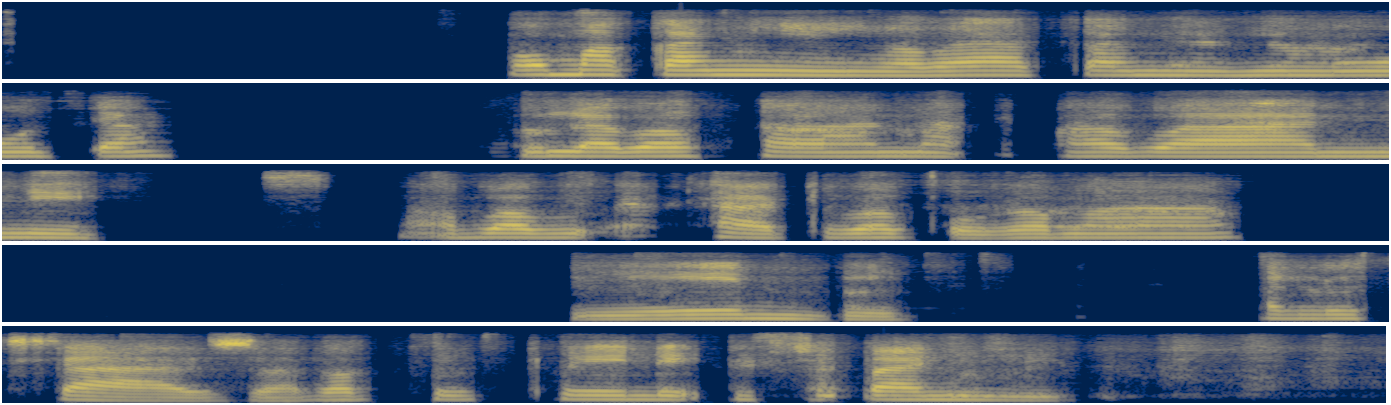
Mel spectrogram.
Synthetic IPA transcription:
ɔmakʼaɲiɣaβajakʼaniɣimɔːtʼa | ɣulaβafanaːβanɛ | aβaβutʰatʰuβaɡ͡ǃʱɔɣama | jɛmbʱi | aluɬazaβapʰɛtʰɛlɛʔisipʼaniːni

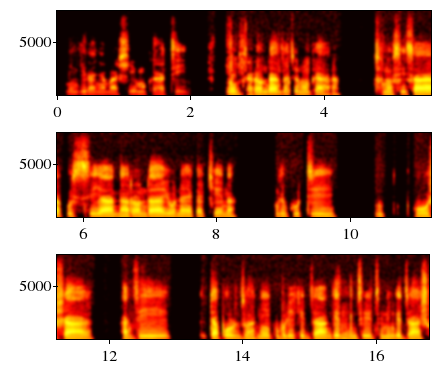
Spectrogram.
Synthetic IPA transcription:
niŋɡiɾaɲamaʃimukatʰi | menzaɾandad͡zatino̞ɡʱaːɾa | tʰino̞sḭsakusijan̤aɾʔandajo̞najekat͡ʃe̞na | ŋɡe̞kuti | ɦoʃa | ɦad͡zi | tapurud͡zwanikuɓuɗikid͡zaŋɡe̞n̤enzid͡zineŋɡe̞d͡zaːʃo

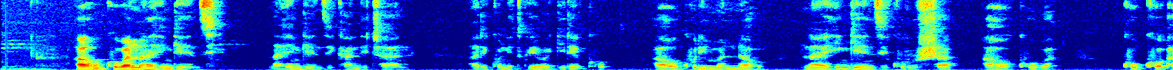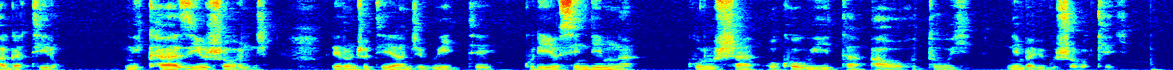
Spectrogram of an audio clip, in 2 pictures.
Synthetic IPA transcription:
ahokʰuβanaɦiŋɡe̞ːnzi̥ | nahiŋɡe̞ːnzikʰaːndit͡ʃaːne̞ | aɾiko̞nitwiːβaɡiɾe̞kʰo̞ | aho̞kʰuɾimanaɦo̞naɦiŋɡe̞ːnzikʰuɾuʃaː | hokʰuβa | kʰukʰo̞ʔaɡatʰiɾo̞ | nikʰazijuʃo̞ːnd͡ʒe | ɾe̞ːɾo̞nʃotijaːnd͡ʒe̞wiːtʰe̞kuɾiːjo̞sindimŋa | kʰuɾuʃaukʰo̞wiːtʰaːho̞ʔutʰuje | niːmbaβiɡuʃo̞βo̞kʰe̞je

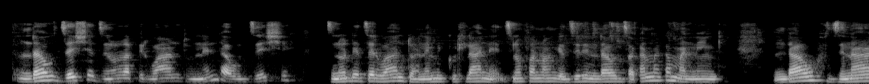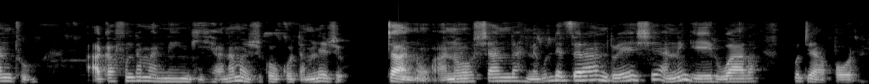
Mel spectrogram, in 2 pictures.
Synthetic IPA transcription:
ndaud͡ze̞ʃe̞d͡zino̞rapirwaːntʰune̞ndaud͡ze̞ʃe̞ | d͡zino̞ɗe̞t͡se̞rwaːntʰuane̞mikuɬanḛd͡zino̞fanirauŋɡe̞d͡ziɾindaud͡zakanakamaniːŋɡindaud͡zinaːntʰu | a̰kafundamaniŋɡianamaʐiko̞ko̞tamune̞ʐe | tan̤o̰a̰no̞ʃandane̞kuɗe̞t͡se̞ɾaːntue̞ʃe̞ane̞ŋɡe̞irwarakutiɦapo̞ːre

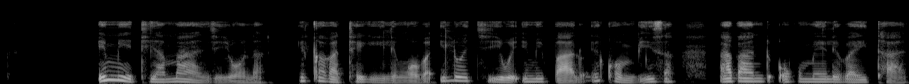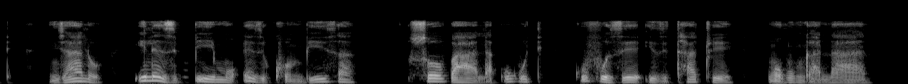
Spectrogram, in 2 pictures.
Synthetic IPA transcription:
imitʰijamand͡ʒʱɛjɔna | iǃaɣatʰḛɣilɛŋɔβa̰ʔilot͡ʃʼḭwɛʔimib̥ʱa̰lʔɔ̰ʔɛkʰombʱisaːβantʼuoɣumɛlɛβa̰jitʰa̰tʰɛ̥ | nd͡ʒʱalɔ | ilezipʼimɔʔezikʰombʱisa | sɔβala̰ʔuɣutʰi̥ | ɣufuzɛʔizitʰatʰwɛ | ŋoɣuŋa̰naːni

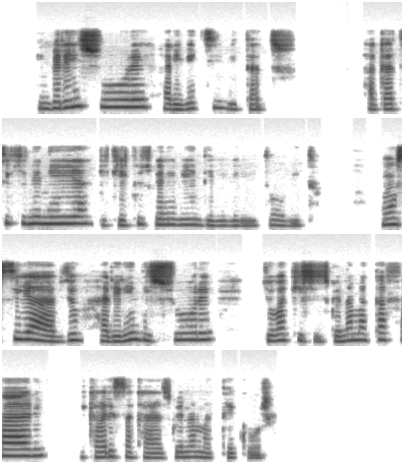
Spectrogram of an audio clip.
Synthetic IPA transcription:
imbe̞ɾe̞jiʃuːɾe̞haɾiβitʰiβitatʰu̥ | haɡatikininijaɡ̥ikʰikud͡ʒɡwe̞niβiːndiβiβiɾiβitʰoβitʰo̥ | muːsijaːbjo̞haɾiɾiːndiʃuːɾe̞ | ɾɟuːβakiʃid͡ʒɡwe̞namatafaːɾi | ikʰaβaɾisakʰazɡwe̞namatʰe̞ɡṵɾa

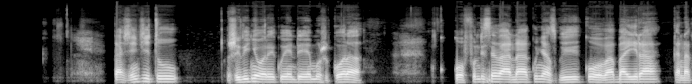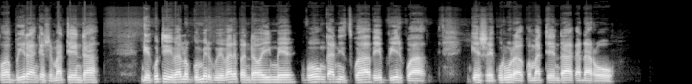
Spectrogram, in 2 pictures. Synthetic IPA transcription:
kaʒind͡ʒitu | ʐiriɲo̞ɾe̞kue̞nde̞muʐiko̞ɾa | kofundiseʋanakuɲazwikoʋaɓaiɾa | kanakuʋabʱuiɾaŋɡe̞ʐe̞mate̞nda | ŋɡe̞kutiʋano̞ɡʱumirwe̞ʋaɾipandaoimwe̞ʋo̞uŋɡanid͡zwaʋe̞ibʱujirwa | ŋɡe̞ʐe̞kuɾuɾakwemate̞ndaːkaɗaɾo̞ː

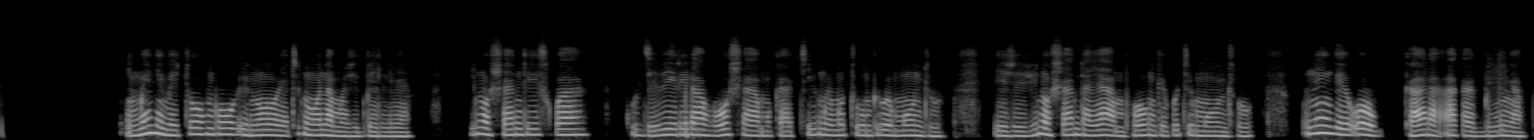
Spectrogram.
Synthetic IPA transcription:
imwe̞nimito̞mbo̞inojatino̞ːnamuʐibʱe̞ɮeja | ino̞ʃandiswa | kud͡ziʋiɾiɾaɦo̞ʃamukatʰimwe̞mutumbiwe̞muːntʰu | iʐiʐino̞ʃandajambʰʱo̞ŋɡe̞kutimuntʰuṵne̞ŋɡe̞ʔoɡ̥ʱaɾa̰ʔa̰kaɡʱiːɲa

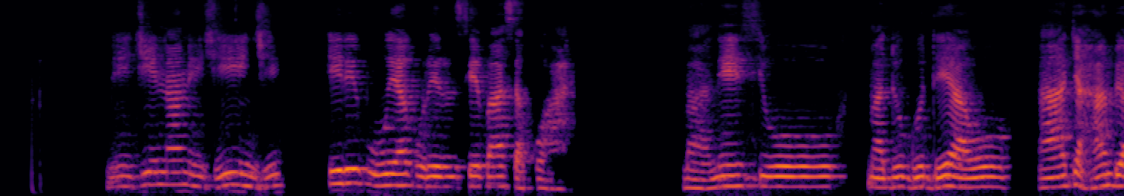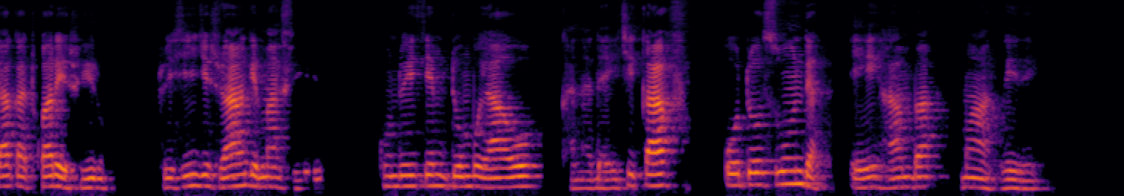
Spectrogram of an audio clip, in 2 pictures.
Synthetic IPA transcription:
mit͡ʃinamiʒind͡ʒiː | ɾikuːjakuɾe̞ruse̞ɓasakuɦara | manesiwo | madʱo̞ɡʱo̞dʱe̞jawo | aːt͡ʃaɦambiakatwaɾe̞ʐiro | ʐ̥iʒind͡ʒiʐaːŋɡe̞maviri | kundo̞ise̞mito̞mbo̞jawo̞kʰanaɗait͡ʃikafu̥ | oto̞sunda | eiɦambamuarwe̞ːre̞

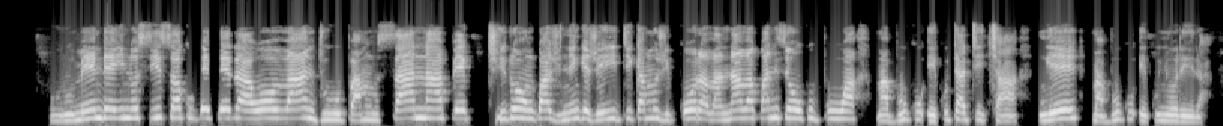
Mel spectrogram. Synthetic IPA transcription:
ɦuɾume̞nde̞ino̞siswakuɓe̞t͡se̞rawo̞ʋantʰupamusanape | t͡ʃiro̞ŋɡwaʐine̞ŋɡe̞ʐe̞itikamuʐiko̞ɾaʋanaʋakwanise̞wokupuwamabʱukuʔe̞kutatit͡ʃa | ŋɡe̞ | mabʱukuʔe̞kuɲo̞ɾe̞ːra

